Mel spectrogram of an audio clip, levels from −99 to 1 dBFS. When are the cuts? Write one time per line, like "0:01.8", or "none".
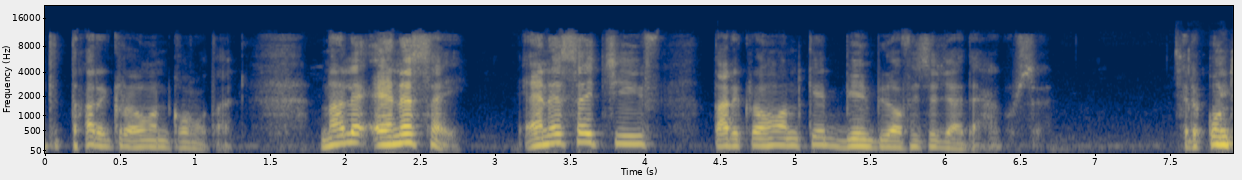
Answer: none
